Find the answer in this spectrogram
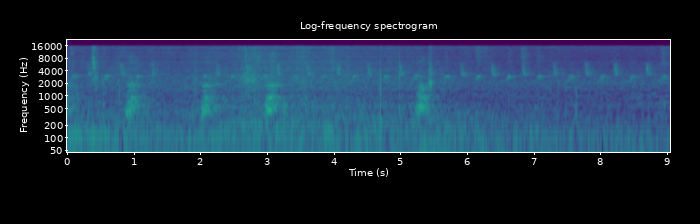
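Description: A dog barking, short barks about once a second, stopping about five seconds in. Faint high chirps continue in the background.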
